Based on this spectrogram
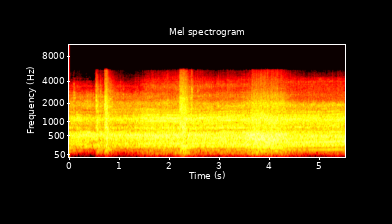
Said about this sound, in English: The car lurches forward, you slam the door, and it's done.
